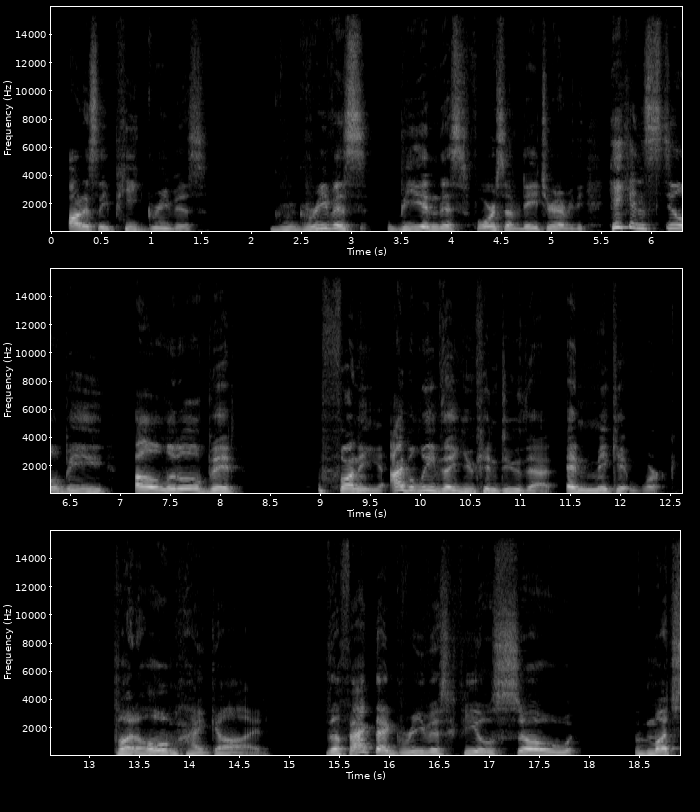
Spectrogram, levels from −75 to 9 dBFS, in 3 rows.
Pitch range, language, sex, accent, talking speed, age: 130-175 Hz, English, male, American, 130 wpm, 20-39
